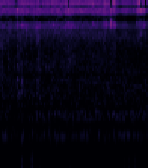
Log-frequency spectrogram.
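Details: Dense, continuous droning of many honey bees around an open hive during honey harvest, a thick low hum with a faint higher overtone band, unbroken across the whole stretch.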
